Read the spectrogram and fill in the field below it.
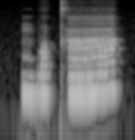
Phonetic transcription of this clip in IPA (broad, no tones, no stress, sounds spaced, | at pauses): m b ʌ kʰ ã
